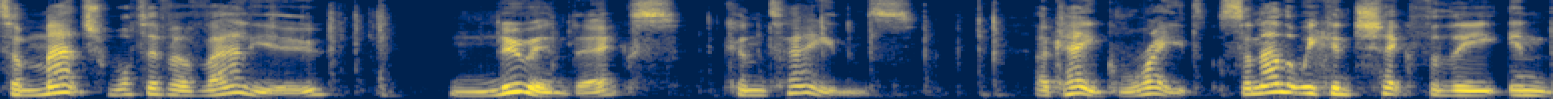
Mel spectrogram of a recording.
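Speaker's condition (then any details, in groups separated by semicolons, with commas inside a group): No condition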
